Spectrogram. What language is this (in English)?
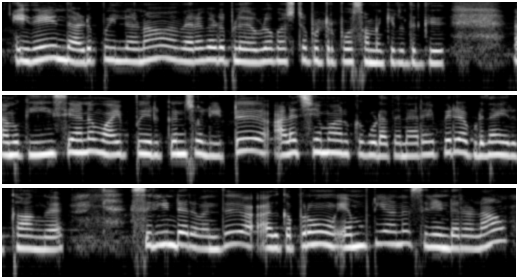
Tamil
